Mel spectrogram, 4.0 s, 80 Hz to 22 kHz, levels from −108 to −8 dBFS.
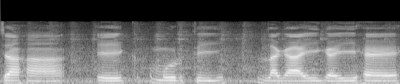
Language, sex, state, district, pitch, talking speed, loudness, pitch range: Hindi, male, Bihar, Kaimur, 125 Hz, 90 wpm, -19 LUFS, 120-130 Hz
